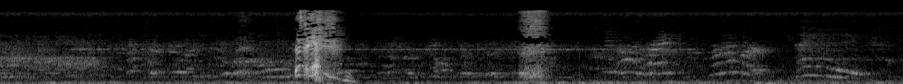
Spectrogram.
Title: Wet,Wide Nose Sneezes Philippines.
